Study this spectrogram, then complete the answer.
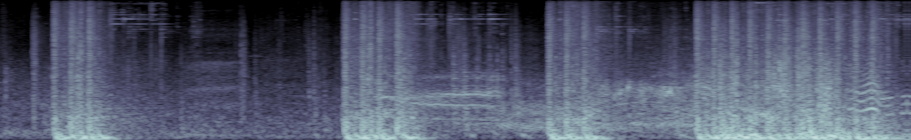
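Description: A Lewis gun fired from the shoulder, loud bursts of rapid automatic gunfire in several separate strings with short pauses between them, close and sharp.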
